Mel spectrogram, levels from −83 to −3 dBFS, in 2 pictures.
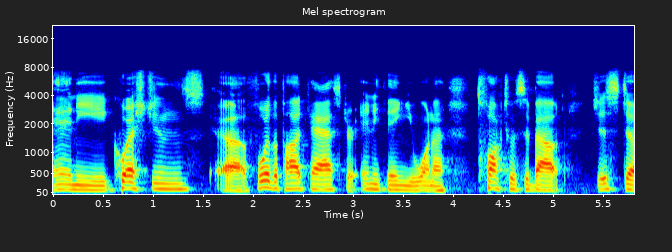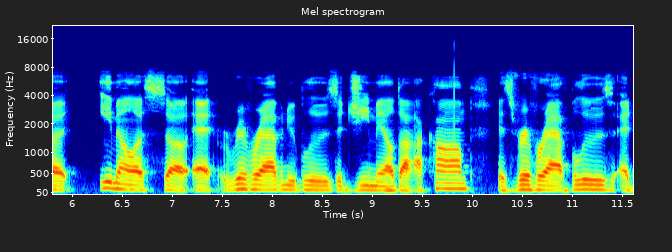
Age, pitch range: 30-49, 105-125 Hz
